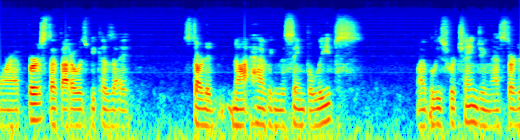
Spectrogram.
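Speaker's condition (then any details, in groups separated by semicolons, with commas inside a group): No condition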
